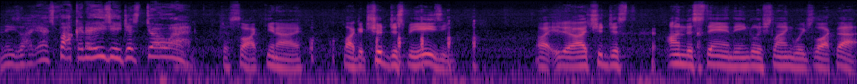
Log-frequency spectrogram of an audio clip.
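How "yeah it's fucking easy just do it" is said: put-on very high, angry, blown-up shout. Recalling someone blowing up at them over reading, retelling someone yelling. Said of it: "he's just yelling".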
